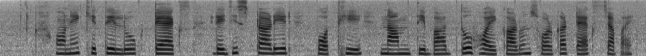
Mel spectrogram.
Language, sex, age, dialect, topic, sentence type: Bengali, female, 18-24, Western, banking, statement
